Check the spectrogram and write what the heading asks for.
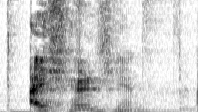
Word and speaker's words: Eichhörnchen: Eichhörnchen. – Eichhörnchen. – Eichhörnchen. – Eichhörnchen. – Eichhörnchen. Güey, 6 meses después. – Madita. Eichhörnchen. – Pero a ver, entonces, ¿cómo se pronuncia? – Eichhörnchen.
